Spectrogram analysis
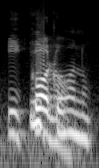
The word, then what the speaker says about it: icono: Es un poco semejante a lo que dijimos aquí cuando tratamos el término icono. Icono. Que ya hasta la academia dice que se puede también Ícono.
